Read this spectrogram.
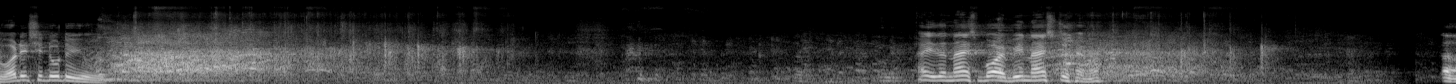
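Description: An audience laughs and claps loudly.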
